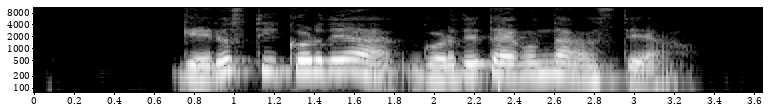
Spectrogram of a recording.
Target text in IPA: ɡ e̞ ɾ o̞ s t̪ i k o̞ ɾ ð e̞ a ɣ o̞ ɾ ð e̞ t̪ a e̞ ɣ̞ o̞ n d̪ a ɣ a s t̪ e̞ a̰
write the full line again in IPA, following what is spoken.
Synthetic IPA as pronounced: ɡ e̞ ɾ o̞ s t̪ i k o̞ ɾ ð e̞ a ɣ o̞ ɾ ð e̞ t̪ a e̞ ɣ̞ o̞ n d̪ a ɣ a s t̪ e̞ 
